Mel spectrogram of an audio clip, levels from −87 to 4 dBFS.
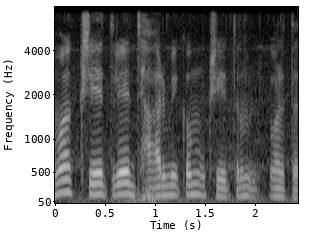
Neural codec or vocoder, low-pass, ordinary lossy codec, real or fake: vocoder, 44.1 kHz, 128 mel bands every 512 samples, BigVGAN v2; 7.2 kHz; none; fake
